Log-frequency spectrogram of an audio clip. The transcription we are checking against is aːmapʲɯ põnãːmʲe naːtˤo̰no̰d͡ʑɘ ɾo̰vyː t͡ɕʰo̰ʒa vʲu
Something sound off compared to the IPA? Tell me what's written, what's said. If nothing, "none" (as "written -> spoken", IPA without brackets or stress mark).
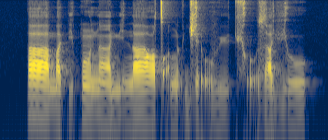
ʒ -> z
